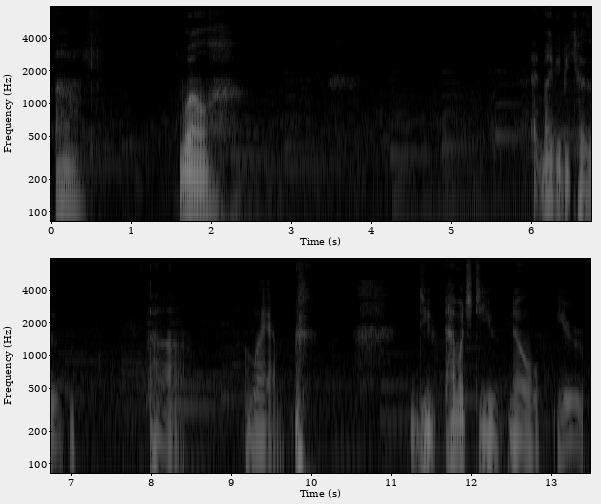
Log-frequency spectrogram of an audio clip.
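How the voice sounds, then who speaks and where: A man playing a shy, gentle young god of desire in an intimate audio date roleplay, speaking politely with many hesitations and stammers. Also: low-pitched, expressive, slow pace, pauses often, faint music behind, exaggerated voice. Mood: sheepish, amused.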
